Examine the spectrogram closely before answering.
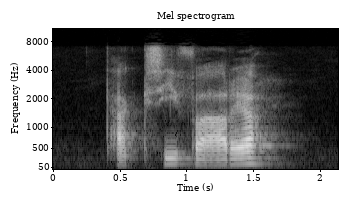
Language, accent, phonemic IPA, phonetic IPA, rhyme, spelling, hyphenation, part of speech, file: German, Austria, /ˈtaksiˌfaːʁəʁ/, [ˈtʰaksiˌfaːʁɐ], -aːʁɐ, Taxifahrer, Ta‧xi‧fah‧rer, noun, De-at-Taxifahrer.ogg
- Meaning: taxi driver, cabdriver, cabbie (male or of unspecified sex)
